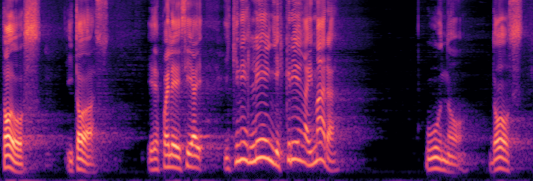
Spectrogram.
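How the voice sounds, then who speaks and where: A man presenting his novel to an audience, reading aloud and then telling anecdotes that he acts out with lively dialogue. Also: fairly high pitch, takes it slowly, long pauses. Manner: animated storyteller acting out dialogue. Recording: long hall reverb.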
